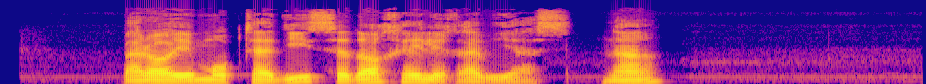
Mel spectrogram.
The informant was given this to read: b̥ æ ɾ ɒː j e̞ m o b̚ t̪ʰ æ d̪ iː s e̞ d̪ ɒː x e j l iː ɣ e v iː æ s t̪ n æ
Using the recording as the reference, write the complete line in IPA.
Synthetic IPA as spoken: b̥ æ ɾ ɒː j e̞ m o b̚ t̪ʰ æ d̪ iː s e̞ d̪ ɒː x e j l iː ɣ æ v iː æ s t̪ n æ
